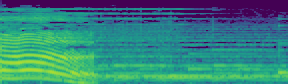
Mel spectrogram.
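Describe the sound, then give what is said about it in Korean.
A loud electronic alarm clock rings, its bright tone sliding downward in pitch before settling into a steady, sustained ringing that fills the short moment. “누리는 왜 이렇게 알람 소리가 큰 시계를 준 거야?”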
